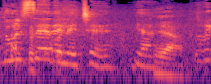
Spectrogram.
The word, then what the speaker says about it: dulce de leche: Because I feel like Argentinians pronounce it dulce. Dulce. Dulce, yeah. Dulce. But like, I can't say it like I can that. do Rick's accent. Dulce. But no, it's dulce de leche.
